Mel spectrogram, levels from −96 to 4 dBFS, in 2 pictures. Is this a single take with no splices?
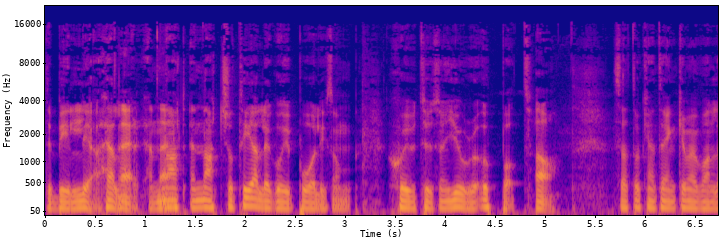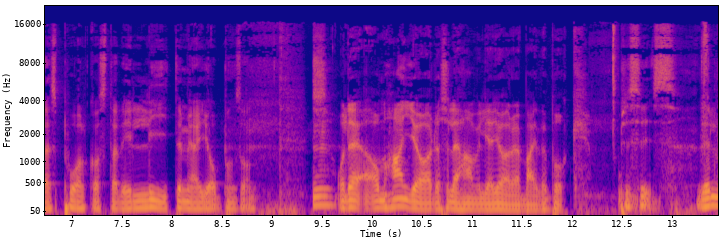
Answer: no; 2 cuts; at 9.4 s, 12.5 s

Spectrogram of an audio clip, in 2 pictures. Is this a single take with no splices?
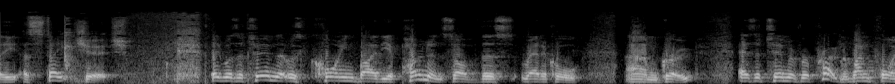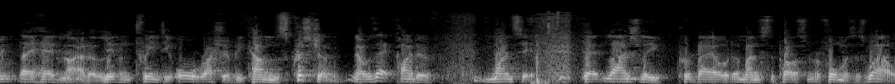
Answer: no; 2 cuts; at 2.1 s, 8.4 s

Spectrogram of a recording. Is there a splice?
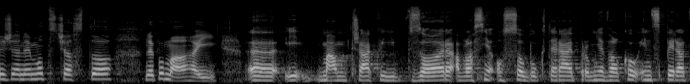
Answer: yes; 2 cuts; at 2.4 s, 4.5 s

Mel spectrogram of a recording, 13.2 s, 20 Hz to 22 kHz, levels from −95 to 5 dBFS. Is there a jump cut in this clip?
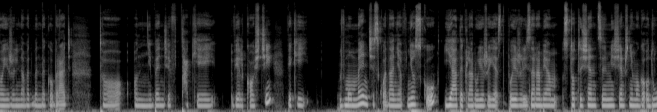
no; 0 cuts

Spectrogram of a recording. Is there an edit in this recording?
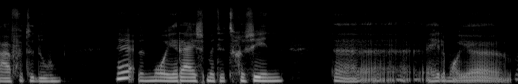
yes; 1 cut; at 1.3 s

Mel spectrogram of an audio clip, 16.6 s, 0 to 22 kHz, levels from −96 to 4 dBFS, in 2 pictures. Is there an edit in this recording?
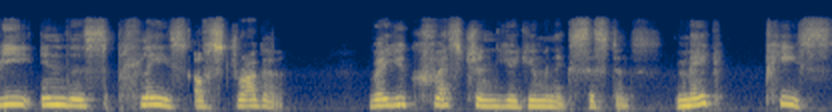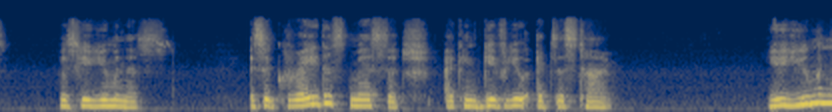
yes; 1 cut; at 6.7 s

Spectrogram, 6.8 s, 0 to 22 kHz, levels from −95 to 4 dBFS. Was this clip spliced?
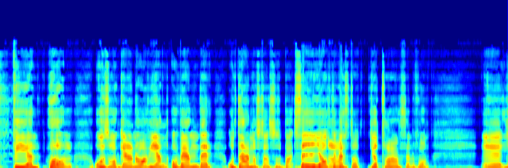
yes; 1 cut; at 3.9 s

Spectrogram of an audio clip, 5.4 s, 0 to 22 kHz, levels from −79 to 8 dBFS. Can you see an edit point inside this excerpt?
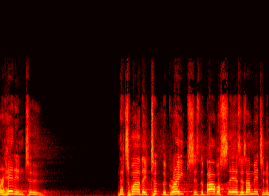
no; 0 cuts

